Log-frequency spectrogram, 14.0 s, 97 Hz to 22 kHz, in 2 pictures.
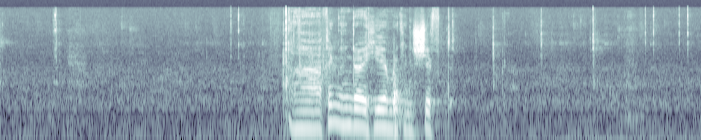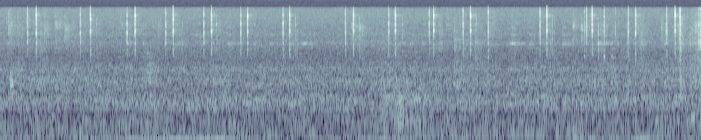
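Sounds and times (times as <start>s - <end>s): steady low hum: 0.0s - 14.0s
computer mouse clicking: 2.3s - 3.0s, 4.5s - 14.0s.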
